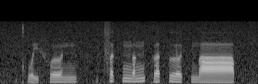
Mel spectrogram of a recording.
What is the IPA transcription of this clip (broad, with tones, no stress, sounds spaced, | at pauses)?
kʷʰ ɐ˨˩ j f ɵ˨ n | t͡s ɐ˧ k̚ ŋ ɐ˨˧ ŋ k ɐ˨˥ t̚ l ɵ˨ t̚ n̪ aː˨ p̚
